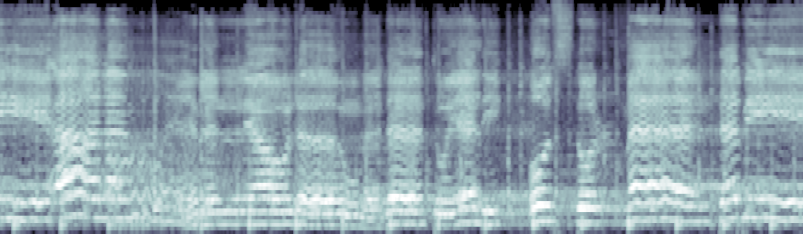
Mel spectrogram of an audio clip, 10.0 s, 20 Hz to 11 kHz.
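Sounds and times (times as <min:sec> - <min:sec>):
lead male voice singing: 0:00.0 - 0:10.0.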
